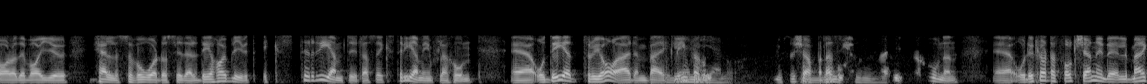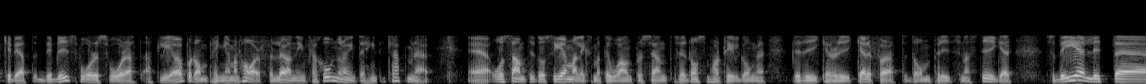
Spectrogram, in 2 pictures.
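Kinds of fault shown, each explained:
Bluetooth CVSD headset codec: throughout, one-bit narrowband headset coding removes everything above 3.8 kHz, leaving scratchy sibilants and a granular hiss.
Speech suppressed in double talk: at 6.91–7.95 s and 8.44–9.35 s the speech drops by up to about 35 dB, likely an echo canceller muting overlapping talk.
Echo leak: at 7.02–7.07, 8.36–8.44 and 8.92–8.96 s, brief copies delayed 368 ms return about 5–10 dB down, likely uncancelled loudspeaker pickup.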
